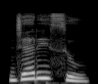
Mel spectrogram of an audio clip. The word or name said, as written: ಜೇರೈಸು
